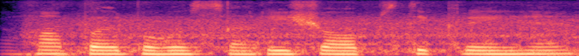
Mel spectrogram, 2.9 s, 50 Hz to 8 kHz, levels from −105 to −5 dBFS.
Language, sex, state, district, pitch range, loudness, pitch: Hindi, female, Punjab, Pathankot, 175-180 Hz, -16 LUFS, 175 Hz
